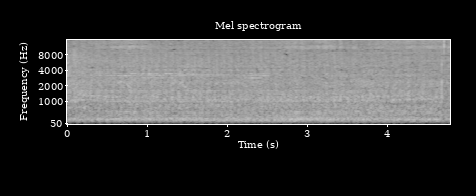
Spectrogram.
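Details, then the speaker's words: Engine after an engine rebuild, running two to three days later: even, settled idle with no tapping or rattle and a steady pitch. A slight noise at starting has now stopped, normal idle after repair. "तो engine का sound भी एकदम complete हो गया है starting में थोड़ा normal आवाज़ था लेकिन वो भी अभी बंद हो गया है"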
